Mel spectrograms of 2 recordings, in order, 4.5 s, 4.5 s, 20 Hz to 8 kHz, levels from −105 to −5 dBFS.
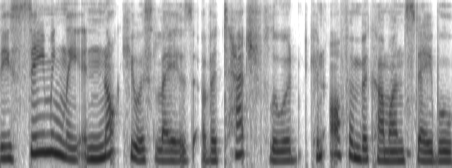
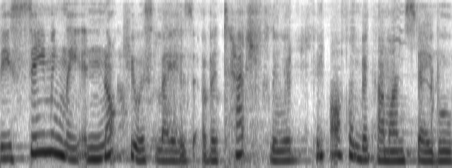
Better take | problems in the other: first | noise reduction (neural separator model SepFormer DNS4)

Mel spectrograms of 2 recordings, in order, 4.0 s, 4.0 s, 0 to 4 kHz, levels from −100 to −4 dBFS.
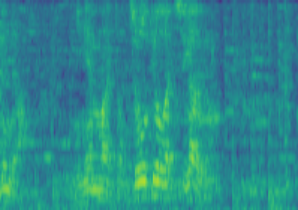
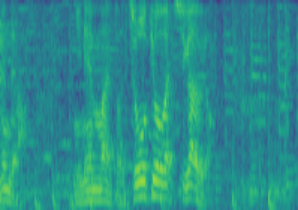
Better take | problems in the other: second | background sound (Burping, eructation); 13 dB below the speech // room echo; dies away in 0.3 s

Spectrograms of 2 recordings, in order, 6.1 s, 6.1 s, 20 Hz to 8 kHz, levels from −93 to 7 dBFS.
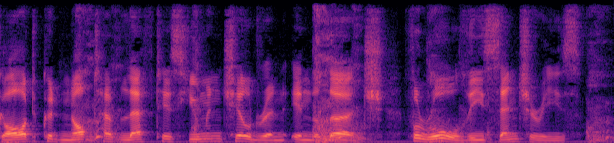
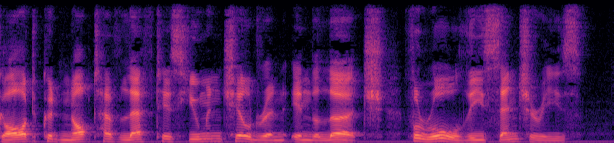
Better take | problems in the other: second | background sound (Cough); 16 dB below the speech

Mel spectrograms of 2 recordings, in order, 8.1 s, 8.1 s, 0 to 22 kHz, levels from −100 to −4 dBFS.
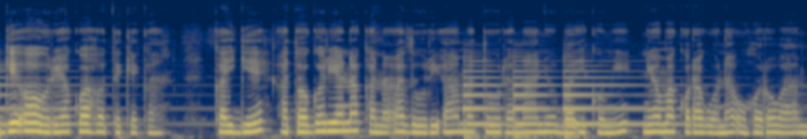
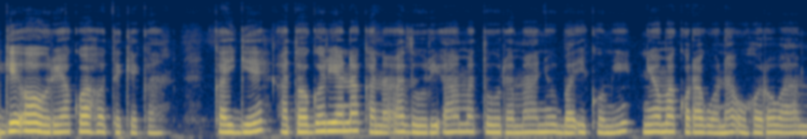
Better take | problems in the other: second | background sound (Piano); 11 dB below the speech

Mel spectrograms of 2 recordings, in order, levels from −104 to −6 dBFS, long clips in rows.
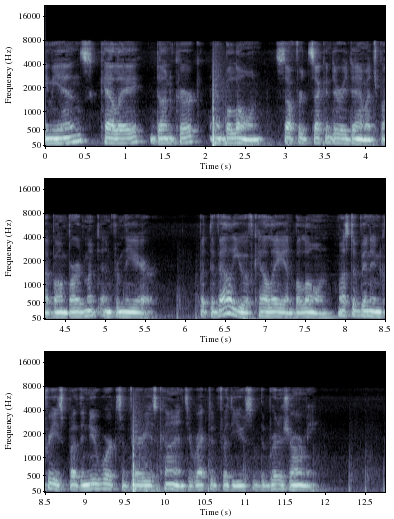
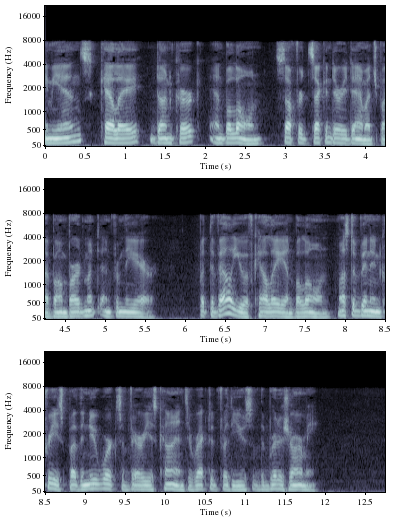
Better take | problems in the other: second | background sound (Fireworks); 16 dB below the speech // room echo; dies away in 0.3 s

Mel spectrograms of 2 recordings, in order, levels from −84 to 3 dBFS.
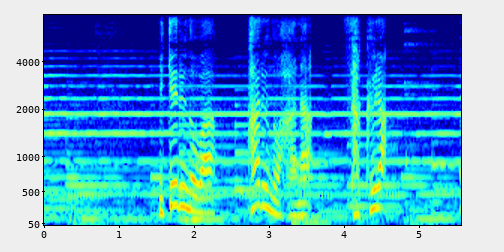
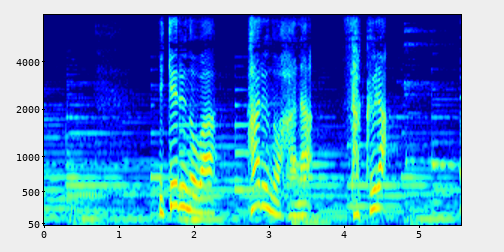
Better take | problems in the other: second | background sound (Trumpet); 8 dB below the speech

